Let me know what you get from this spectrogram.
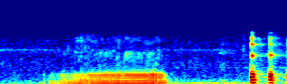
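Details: A Boston Terrier, asleep and dreaming at night, gives one long, low, buzzy snore, followed by a few short clipped sounds.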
